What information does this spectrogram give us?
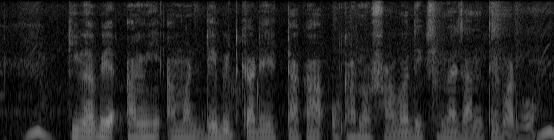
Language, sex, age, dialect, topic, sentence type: Bengali, male, <18, Rajbangshi, banking, question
